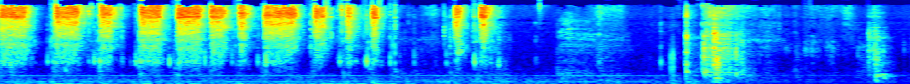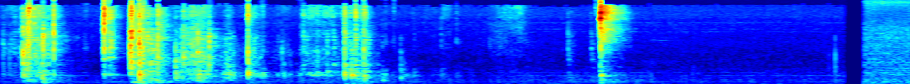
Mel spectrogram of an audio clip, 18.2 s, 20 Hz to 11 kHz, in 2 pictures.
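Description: Trigger misting spray bottle spraying 6% hydrogen peroxide onto a comic book's back cover: a fast run of short hissing sprays, about three a second, for the first several seconds. Later come handling knocks and a single sharp click.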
